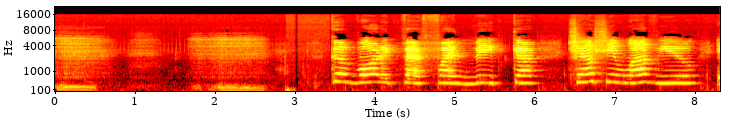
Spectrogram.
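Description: Two snores from a person voicing the sleeping doll, then a small bump, then from about three and a half seconds in a high, child-like voice singing in a sing-song with long held notes.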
